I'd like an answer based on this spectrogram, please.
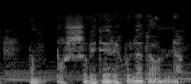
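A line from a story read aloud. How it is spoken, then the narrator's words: Murmur. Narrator (Italian): la principessina mormorasse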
